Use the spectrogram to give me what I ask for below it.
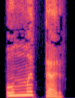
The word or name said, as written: ಒಮ್ಮತ್ತರ್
